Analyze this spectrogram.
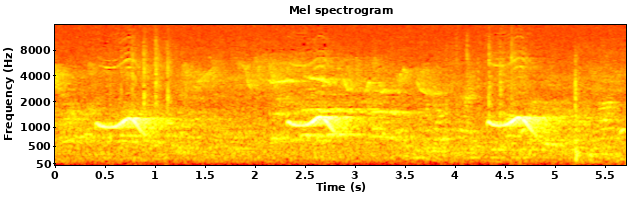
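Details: Repeated call of an Asian koel: three rising, whistled upswept notes, one about every two seconds, evenly spaced, over soft background twittering of other birds.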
